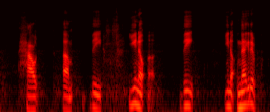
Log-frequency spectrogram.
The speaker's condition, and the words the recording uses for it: Stuttering. When I do accents, I don't stutter.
